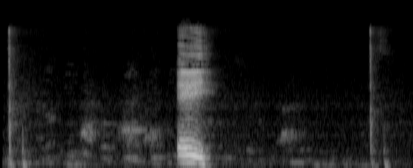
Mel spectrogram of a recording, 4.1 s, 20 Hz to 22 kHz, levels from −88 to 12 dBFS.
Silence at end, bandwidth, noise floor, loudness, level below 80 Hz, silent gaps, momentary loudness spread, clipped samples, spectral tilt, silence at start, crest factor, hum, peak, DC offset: 2.05 s; 12 kHz; -63 dBFS; -17 LUFS; -70 dBFS; none; 30 LU; under 0.1%; -4 dB/octave; 0.1 s; 22 dB; none; -4 dBFS; under 0.1%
